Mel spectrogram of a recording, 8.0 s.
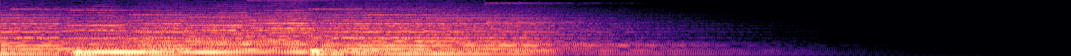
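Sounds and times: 
Christmas song: 0:00.0 - 0:06.0.

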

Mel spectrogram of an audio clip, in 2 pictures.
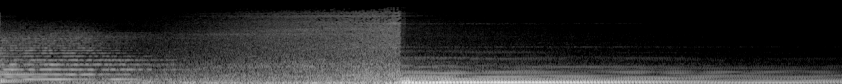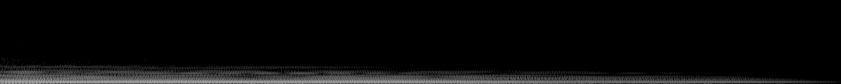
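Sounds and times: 
hybrid digital orchestra stinger: 0:00.0 - 0:11.0.

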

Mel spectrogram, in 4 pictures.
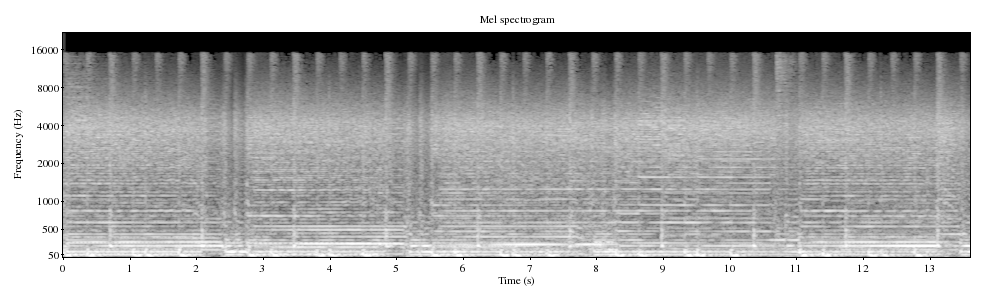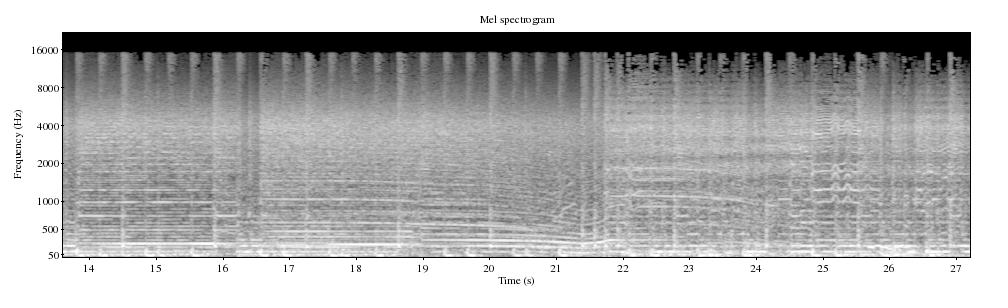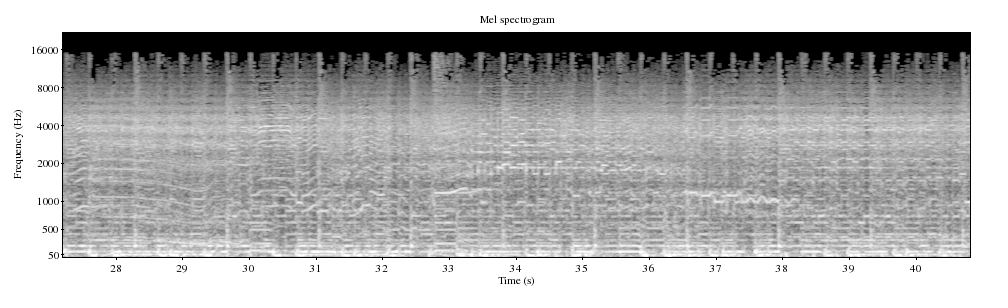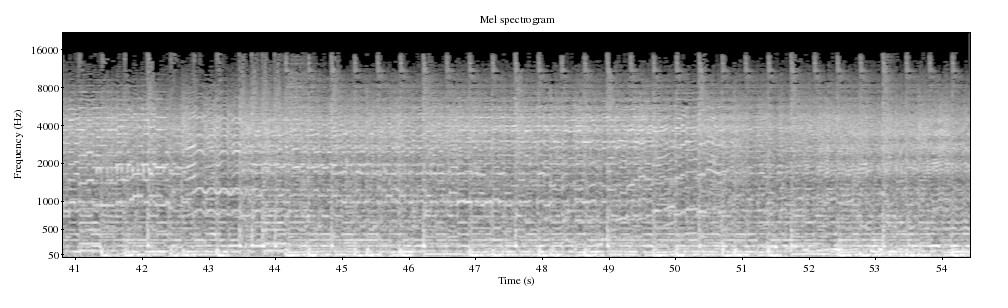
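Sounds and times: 
1970s metal music: 0:00.0 - 0:54.4.

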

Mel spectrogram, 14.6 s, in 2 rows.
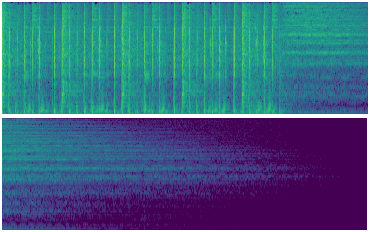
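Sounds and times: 
bass: 0:00.0 - 0:10.5
drums: 0:00.0 - 0:10.9.

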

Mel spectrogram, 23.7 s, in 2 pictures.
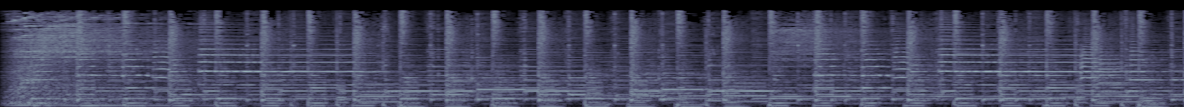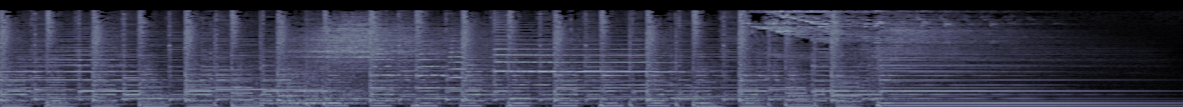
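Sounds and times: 
instrumental music: 0:00.0 - 0:23.6.

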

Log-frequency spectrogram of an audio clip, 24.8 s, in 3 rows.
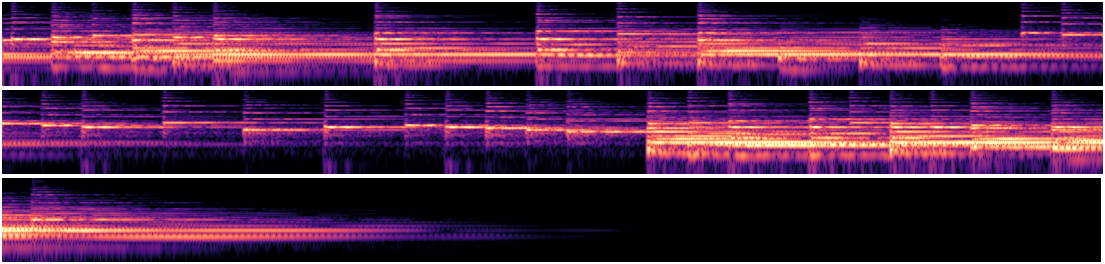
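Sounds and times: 
harp version of a Christmas carol: 0:00.0 - 0:19.6.

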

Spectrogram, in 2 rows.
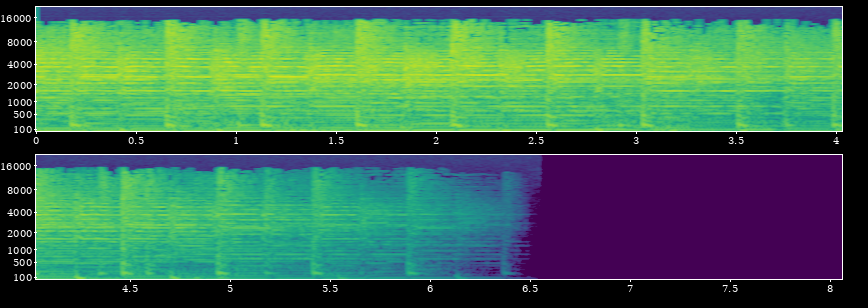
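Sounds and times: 
orchestral music: 0:00.0 - 0:05.9.

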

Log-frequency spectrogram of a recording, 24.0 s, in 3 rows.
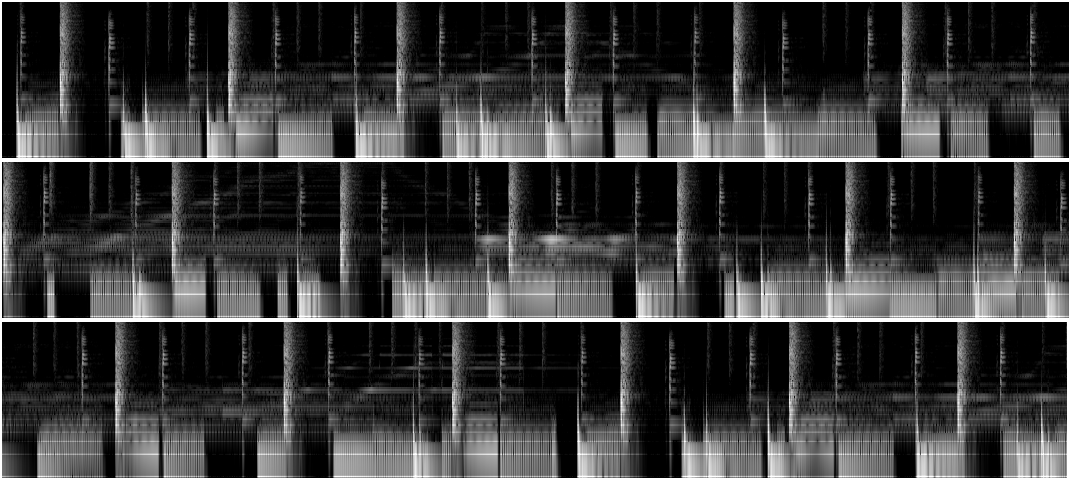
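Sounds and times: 
lean hip hop beat: 0:00.1 - 0:06.0, 0:06.7 - 0:23.9.

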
